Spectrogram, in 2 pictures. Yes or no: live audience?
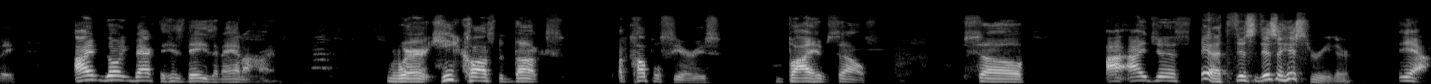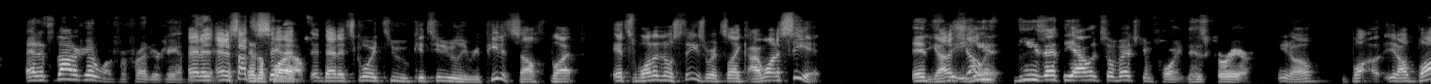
no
